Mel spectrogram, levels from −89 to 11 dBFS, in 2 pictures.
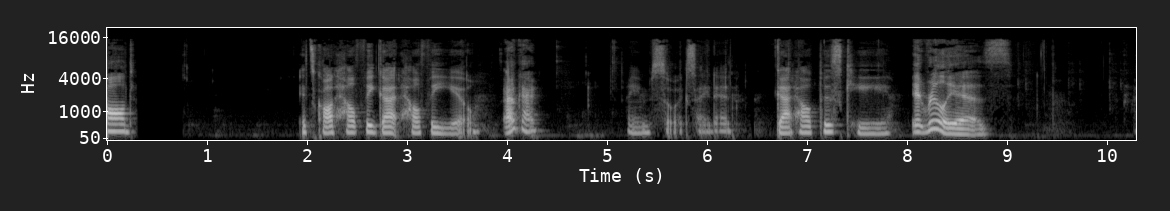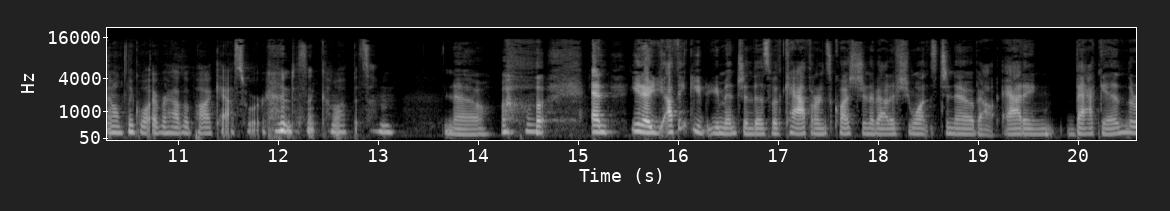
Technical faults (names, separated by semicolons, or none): microphone overload; microphone volume stepped down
